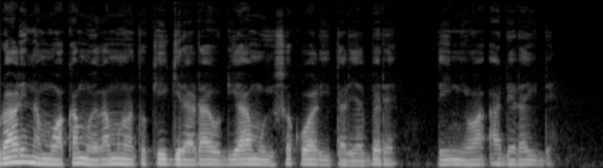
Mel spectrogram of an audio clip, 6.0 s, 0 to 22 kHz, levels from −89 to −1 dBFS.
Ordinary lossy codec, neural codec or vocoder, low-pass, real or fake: none; none; none; real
